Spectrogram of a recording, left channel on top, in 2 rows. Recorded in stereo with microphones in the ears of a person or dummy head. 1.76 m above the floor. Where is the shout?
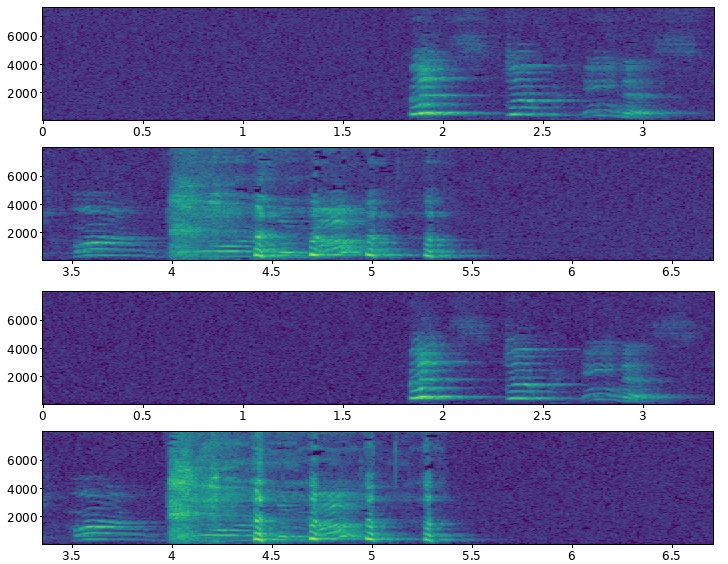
40° right (ahead or behind), 2 m.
